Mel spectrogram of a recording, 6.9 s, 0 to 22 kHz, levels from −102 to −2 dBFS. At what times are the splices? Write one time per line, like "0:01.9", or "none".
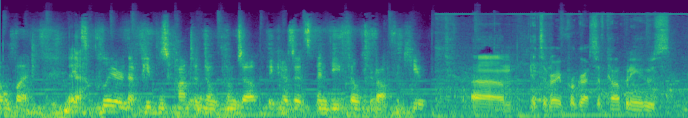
0:04.2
